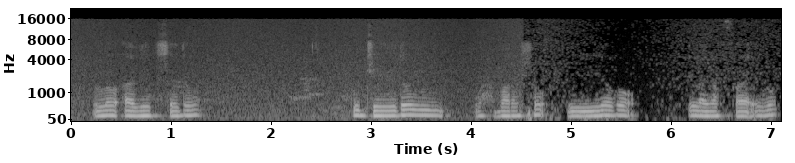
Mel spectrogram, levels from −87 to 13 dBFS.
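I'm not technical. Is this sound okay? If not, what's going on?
No. Overdone noise removal starts at about 4.53 s and runs to the end. A cleanup tool set too strong is cutting out quiet bits of the voice along with the room noise, so the background drops and breaks up into twinkling specks.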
